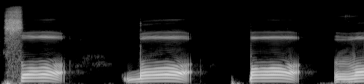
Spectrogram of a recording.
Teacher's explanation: Huruf tebal itu intinya karakternya. Ketika dia berharakat fathah pasti terdengar tidak clear vokal a tapi condong ada vokal kayak O-nya.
